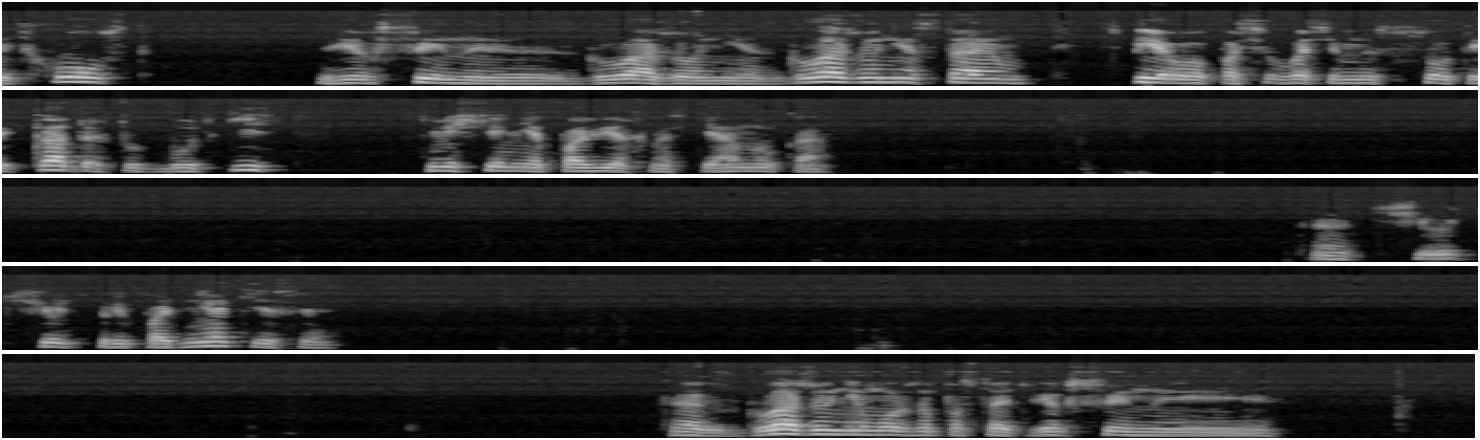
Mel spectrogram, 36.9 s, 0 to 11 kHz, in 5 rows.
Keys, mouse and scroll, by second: 3.5 click, 7.9-9.6 drag, 10.7-12.1 middle drag, 13.6 click, 21.1-24.6 drag, 27.5-30.9 drag, 33.0 click, 34.2-36.8 drag.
